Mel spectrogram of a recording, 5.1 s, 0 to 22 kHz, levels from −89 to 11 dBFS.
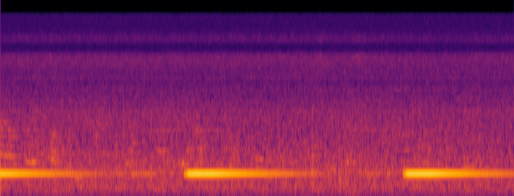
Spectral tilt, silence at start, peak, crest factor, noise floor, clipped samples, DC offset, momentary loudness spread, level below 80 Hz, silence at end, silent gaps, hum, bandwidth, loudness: -4.5 dB/octave; 0 s; 0 dBFS; 12 dB; -30 dBFS; under 0.1%; 0.2%; 23 LU; -56 dBFS; 0 s; none; none; 10.5 kHz; -10 LUFS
